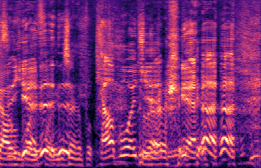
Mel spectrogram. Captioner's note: laughs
